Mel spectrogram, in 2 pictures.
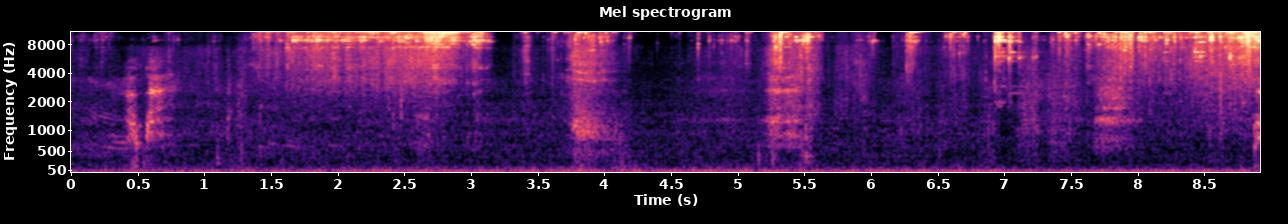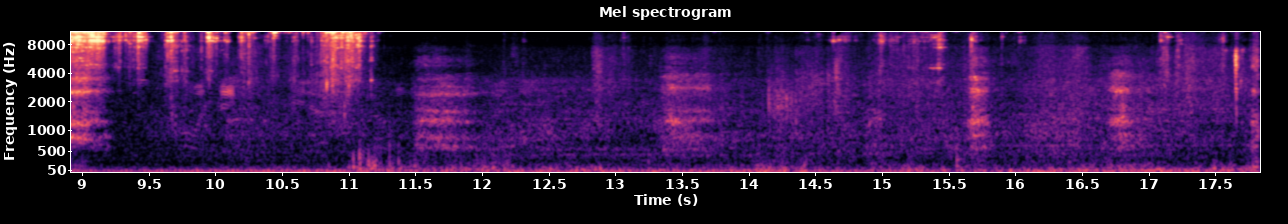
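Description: Metal tire chains clink as they are handled.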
